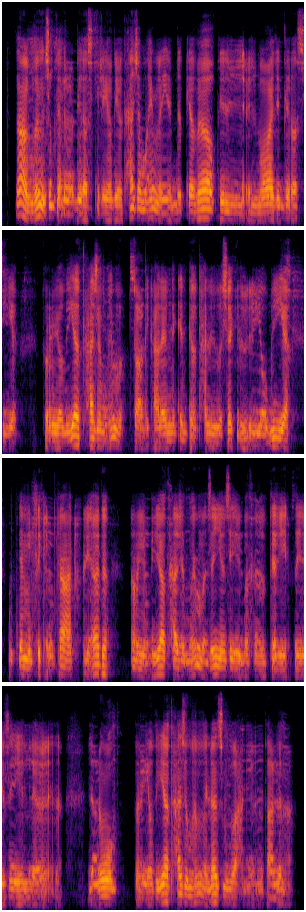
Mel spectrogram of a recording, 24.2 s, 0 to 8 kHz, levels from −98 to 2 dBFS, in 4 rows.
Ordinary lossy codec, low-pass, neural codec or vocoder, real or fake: none; 7.2 kHz; codec, 44.1 kHz, 1.7 kbps, Pupu-Codec; fake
